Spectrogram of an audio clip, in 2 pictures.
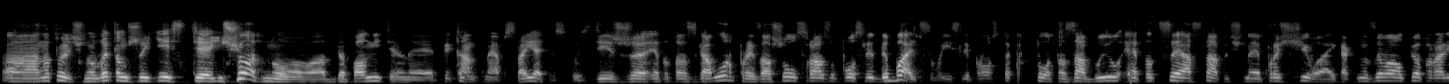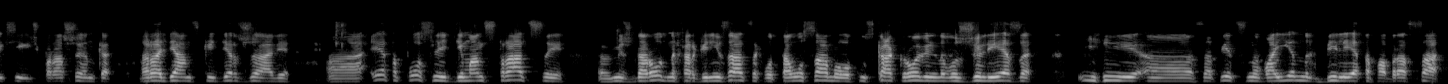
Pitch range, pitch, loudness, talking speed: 150-180 Hz, 165 Hz, -27 LUFS, 105 wpm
